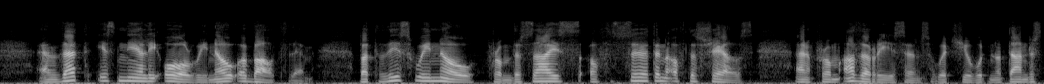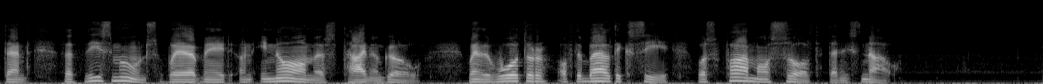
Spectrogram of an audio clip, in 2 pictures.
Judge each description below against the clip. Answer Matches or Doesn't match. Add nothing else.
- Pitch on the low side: Matches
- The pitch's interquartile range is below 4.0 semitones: Doesn't match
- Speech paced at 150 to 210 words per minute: Matches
